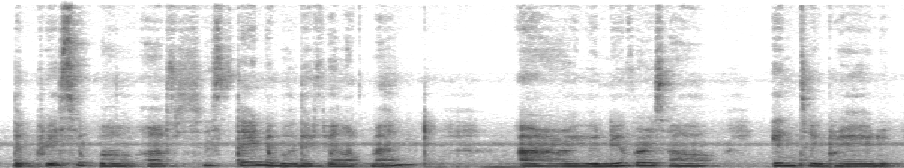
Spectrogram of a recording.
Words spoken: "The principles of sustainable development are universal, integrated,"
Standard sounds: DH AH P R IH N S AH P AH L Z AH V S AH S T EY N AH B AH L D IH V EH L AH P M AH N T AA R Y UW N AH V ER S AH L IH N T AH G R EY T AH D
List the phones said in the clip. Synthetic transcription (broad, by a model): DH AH P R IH N S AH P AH L AH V S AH S T EY N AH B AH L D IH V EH L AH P M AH N T AA R Y UW N AH V ER S AH L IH N T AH G R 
